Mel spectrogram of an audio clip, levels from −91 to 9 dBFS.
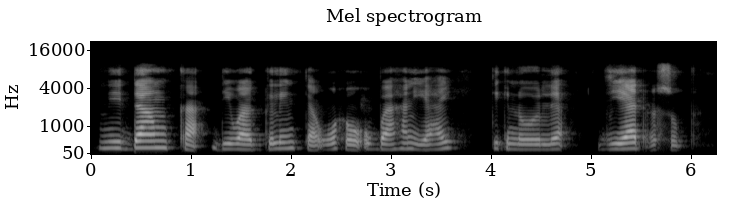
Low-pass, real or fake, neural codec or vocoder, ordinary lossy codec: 9.9 kHz; fake; codec, 24 kHz, 3.1 kbps, DualCodec; none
